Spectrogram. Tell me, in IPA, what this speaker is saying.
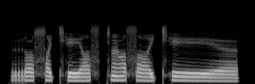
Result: r o sˤ ʌ cʰ eː sˤ c ɛ̃ ɐ̯ sˤ e cʰ eː ɐ̯

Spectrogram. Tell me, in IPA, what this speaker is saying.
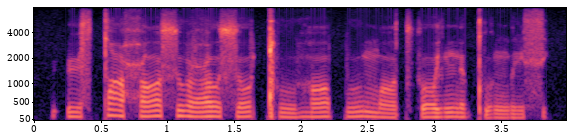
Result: ʔ ʉ˨˩˦ s tˤ ʉ˥˨ ħ ɔ˧˥˧ s u˥˨ ʕ o˥˨ s o˧˥˧ ǃʰ u˨˩˦ ɦ ɔ˧˥˧ p u˧˥˧ m ɔ˨˩˦ t͡sʼ o˧˥ lʲ n ə˧˥ kʷʼ ə˩˧˩ ŋʷ i˨˩˦ s

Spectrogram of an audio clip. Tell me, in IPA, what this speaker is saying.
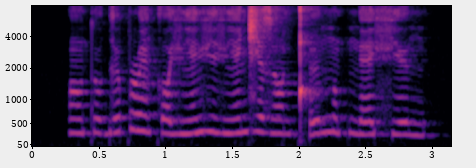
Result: õ tʷ e ɡ ɨ p ɹ ẽ k o vʲ ẽ vʲ ʉ vʲ ẽ d͡ʑ ɨ z õ ǃʼ ɨ ŋ ũ p ŋ e fʲ ɨ ŋ

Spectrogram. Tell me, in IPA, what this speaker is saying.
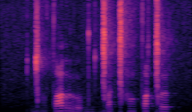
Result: ɡ͡ǀ o̤˩ tˤ a˥ r o˩ d̪ o̤˥ ɡ͡ǀ a˥ ǀʰ a̤˥ tˤ o˥ ǀ ə˥

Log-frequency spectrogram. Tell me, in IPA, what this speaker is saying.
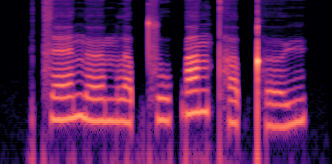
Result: t͡s ɛː˨˥ n̪ œː˨ m l ɐ˨ p̚ t͡s uː˨˥ k̚ aː˥ ŋ t̪ʰ ɐ˨ p̚ kʰ ɵ˨˥ ɥ

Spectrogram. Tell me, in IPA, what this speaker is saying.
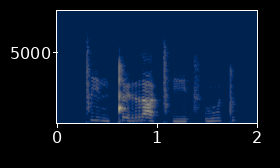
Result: ǀ i˥˧ n ǃ ɘ˥˧ r a˥˧ ǀʰ i˩ t͡sʼ u˧˥ t

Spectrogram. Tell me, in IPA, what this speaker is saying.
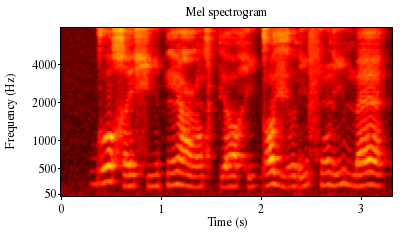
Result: ɡ o˧˥˧ χ e˩˧˩ x i˩˧˩ pʲ ẽ˧˥˧ ʕ ũ˩˧˩ χ pʲ ɒ˩˧˩ h i˩˧˩ ɡ ɒ˧˥˧ vʲ o˩˧˩ ɾ i˧˥˧ f ũ˧˥˧ ɾ i˧˥˧ m æ˧˥˧

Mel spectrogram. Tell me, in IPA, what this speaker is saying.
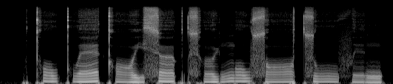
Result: t̪ʰ o˧ w kʷʰ ɛː˨˥ kʰ ɔː˨˩ j s œː˥ k̚ t͡sʰ ɵ˧ ɥ ŋ o˥ w s ɔː˨˧ t͡s uː˧ f ɪ˨˩ ŋ

